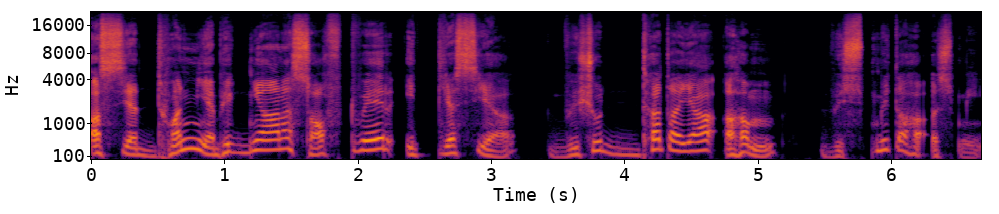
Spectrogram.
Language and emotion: Sanskrit, surprised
